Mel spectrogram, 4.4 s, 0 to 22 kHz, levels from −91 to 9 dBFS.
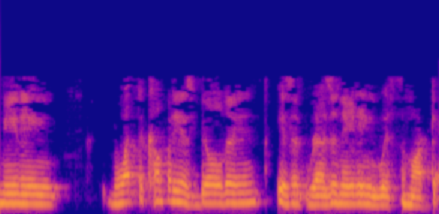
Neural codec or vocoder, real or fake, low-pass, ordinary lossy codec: codec, 16 kHz in and 24 kHz out, 1.1 kbps, FireRedTTS-2 codec; fake; 7.2 kHz; MP3, 24 kbps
